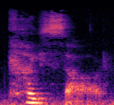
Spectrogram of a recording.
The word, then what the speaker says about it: Caesar: for first of all the letter C is always hard never soft so so our old friend Julius Caesar was of course case Zog he was not anything his name was case so then we've got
